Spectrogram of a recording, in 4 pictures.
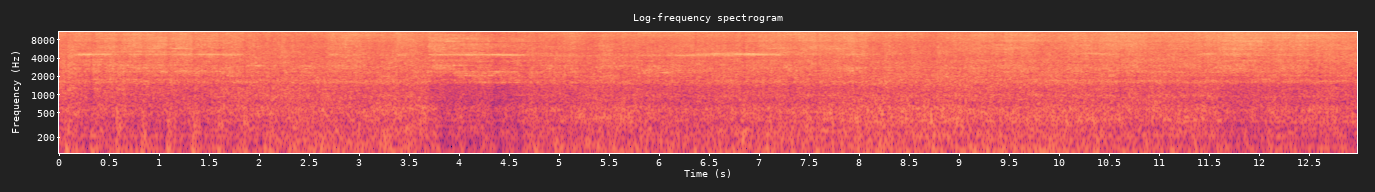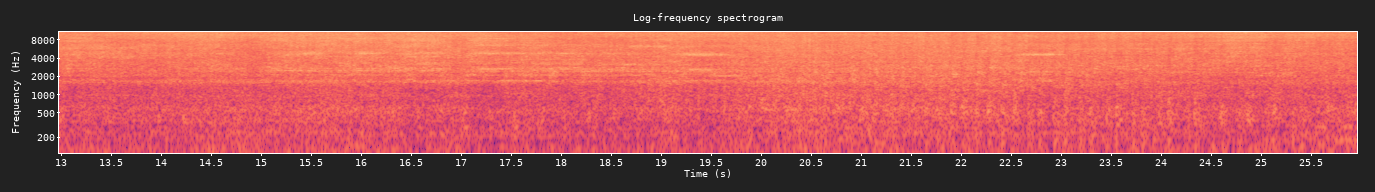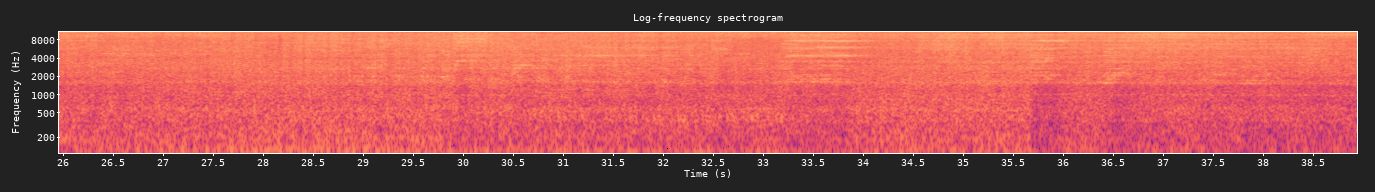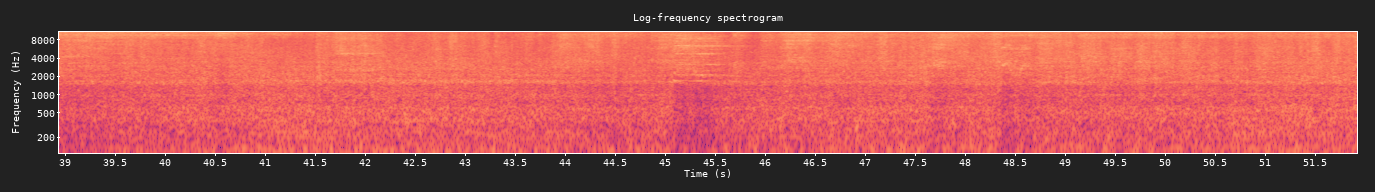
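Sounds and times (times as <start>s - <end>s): high wheel squeals: 0.0s - 8.2s, 14.5s - 20.0s, 22.5s - 23.2s, 29.1s - 32.2s, 33.1s - 34.2s
steel wheels running on rails: 0.0s - 51.9s.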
